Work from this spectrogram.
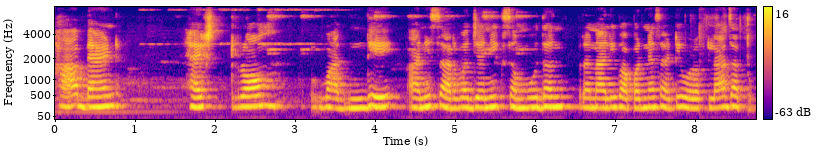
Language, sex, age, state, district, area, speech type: Marathi, female, 18-30, Maharashtra, Thane, urban, read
